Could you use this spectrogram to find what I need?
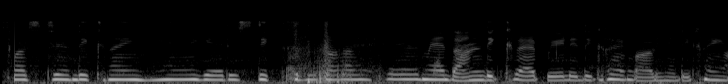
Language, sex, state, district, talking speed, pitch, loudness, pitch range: Hindi, female, Uttar Pradesh, Deoria, 190 wpm, 215 Hz, -31 LUFS, 195-225 Hz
